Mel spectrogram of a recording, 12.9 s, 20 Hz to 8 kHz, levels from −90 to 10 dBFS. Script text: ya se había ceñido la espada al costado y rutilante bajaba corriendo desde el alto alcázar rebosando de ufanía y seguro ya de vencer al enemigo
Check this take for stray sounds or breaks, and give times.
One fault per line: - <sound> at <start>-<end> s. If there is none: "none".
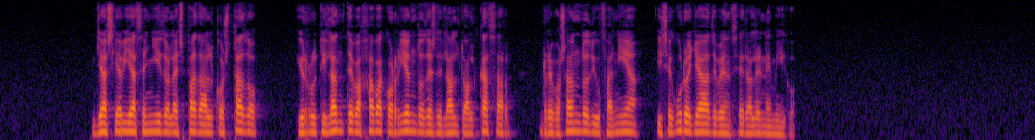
none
